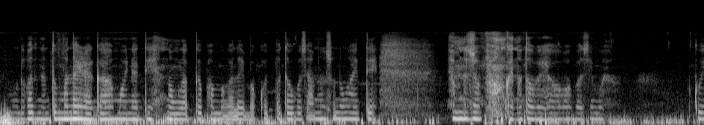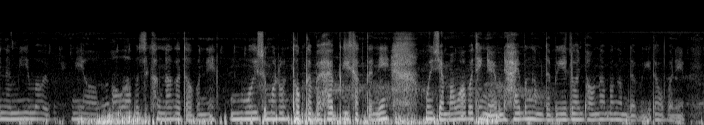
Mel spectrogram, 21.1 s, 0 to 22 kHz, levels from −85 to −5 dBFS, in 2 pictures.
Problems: background sounds at intervals, low volume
